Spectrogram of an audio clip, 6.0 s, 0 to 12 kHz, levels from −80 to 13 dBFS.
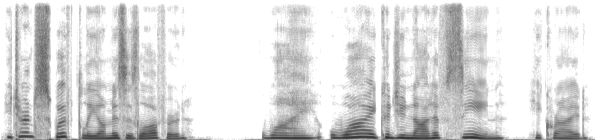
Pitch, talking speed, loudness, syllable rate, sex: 220 Hz, 150 wpm, -15 LUFS, 3.7 syllables/s, female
